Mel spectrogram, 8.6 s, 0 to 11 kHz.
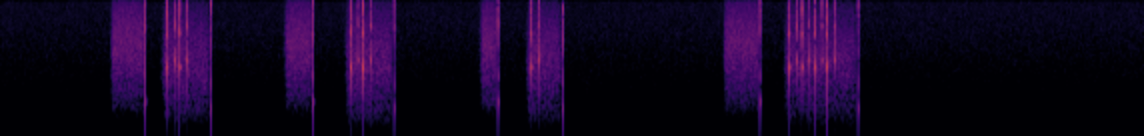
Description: Pulse dialling, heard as a rotary dial, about 11 pulses a second. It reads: 2 2 1 4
